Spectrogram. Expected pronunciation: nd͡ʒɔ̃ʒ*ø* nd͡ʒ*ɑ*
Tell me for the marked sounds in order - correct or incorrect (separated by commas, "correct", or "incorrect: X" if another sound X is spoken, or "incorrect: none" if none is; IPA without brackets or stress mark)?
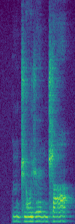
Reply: correct, correct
